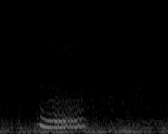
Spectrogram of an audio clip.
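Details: A single gentle snore from Pon, a female tabby cat fast asleep during her afternoon nap. It is a low, buzzy hum lasting about half a second and then fades into quiet breathing.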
